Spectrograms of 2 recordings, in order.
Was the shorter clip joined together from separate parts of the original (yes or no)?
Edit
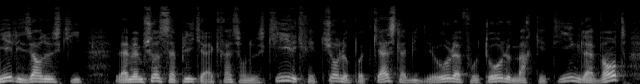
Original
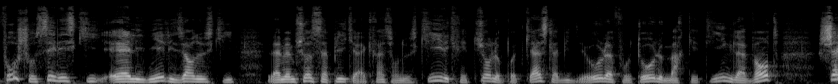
no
